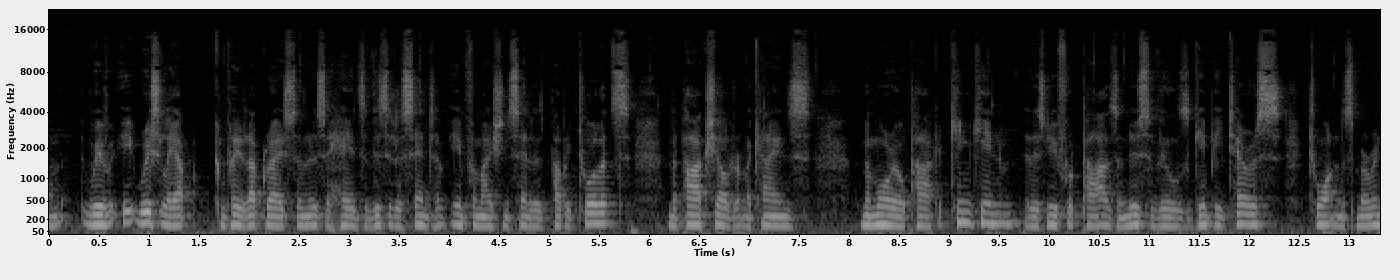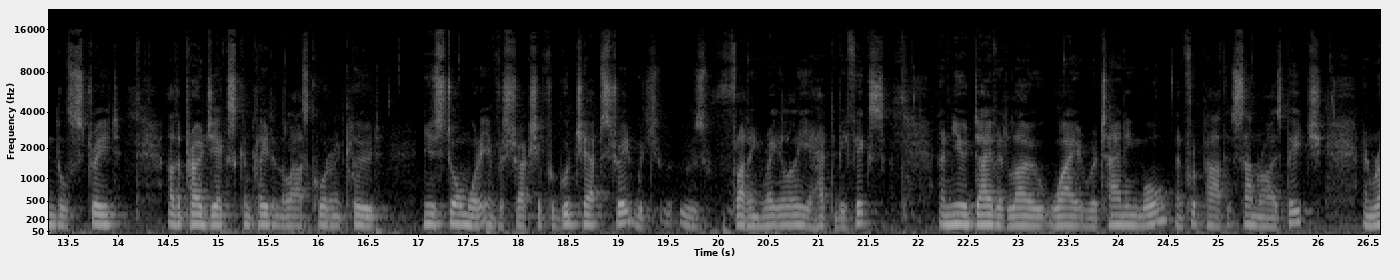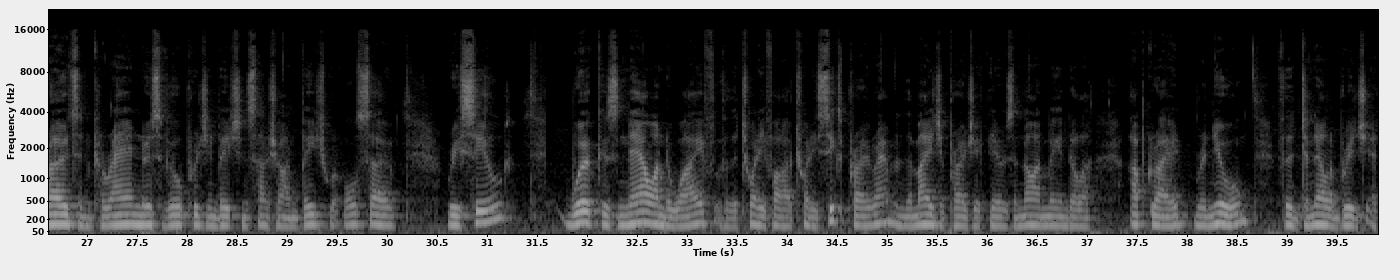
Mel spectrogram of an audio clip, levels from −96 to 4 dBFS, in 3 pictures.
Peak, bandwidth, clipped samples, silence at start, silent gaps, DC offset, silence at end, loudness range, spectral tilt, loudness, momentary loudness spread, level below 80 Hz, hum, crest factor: -24 dBFS; 16 kHz; under 0.1%; 0 s; none; under 0.1%; 0 s; 3 LU; -5.5 dB/octave; -43 LUFS; 11 LU; -70 dBFS; none; 18 dB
